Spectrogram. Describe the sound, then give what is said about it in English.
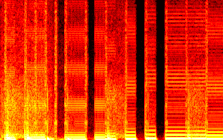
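Bright, chiptune-style stage one theme music from the early Nintendo arcade game Mario Bros., in stereo, with bouncy square-wave melody notes in short choppy bursts separated by brief gaps, over a steady bass line. “It's an arcade game.”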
